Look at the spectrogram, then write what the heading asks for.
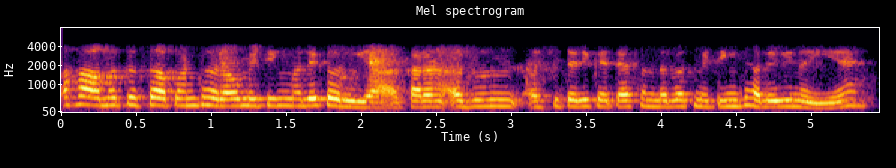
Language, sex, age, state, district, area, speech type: Marathi, female, 30-45, Maharashtra, Ratnagiri, rural, conversation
